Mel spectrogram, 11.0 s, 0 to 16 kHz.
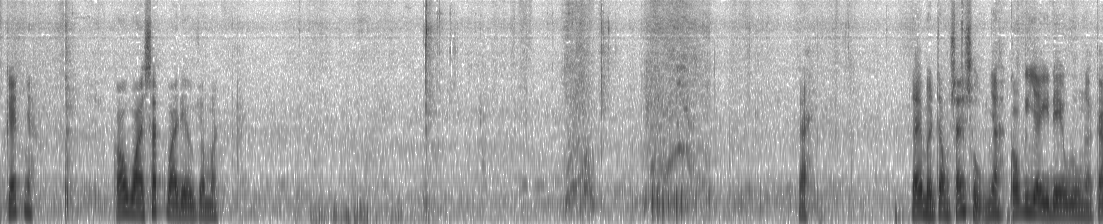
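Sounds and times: zipper being pulled open: 5.6 - 7.2.

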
